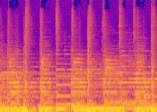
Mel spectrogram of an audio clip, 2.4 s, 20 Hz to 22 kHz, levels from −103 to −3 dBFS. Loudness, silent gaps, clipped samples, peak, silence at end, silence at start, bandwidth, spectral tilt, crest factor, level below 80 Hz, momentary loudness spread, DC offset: -15 LUFS; none; under 0.1%; 0 dBFS; 0 s; 0 s; over 20 kHz; -6 dB/octave; 14 dB; -18 dBFS; 2 LU; under 0.1%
